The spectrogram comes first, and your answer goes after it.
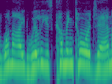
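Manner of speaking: ordinary delivery, nothing marked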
